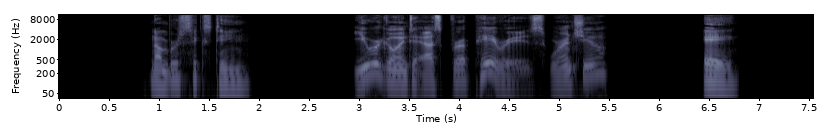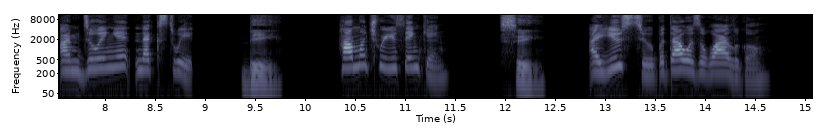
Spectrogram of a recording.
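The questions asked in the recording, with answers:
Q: You were going to ask for a pay raise, weren't you?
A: A: I'm doing it next week.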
